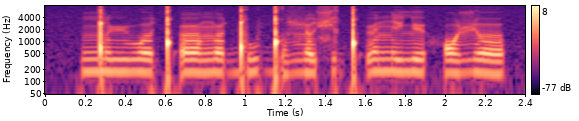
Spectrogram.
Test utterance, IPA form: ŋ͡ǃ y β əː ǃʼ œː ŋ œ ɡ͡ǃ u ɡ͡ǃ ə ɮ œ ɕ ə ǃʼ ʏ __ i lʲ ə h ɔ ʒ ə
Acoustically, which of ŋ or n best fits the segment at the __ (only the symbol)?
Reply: n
